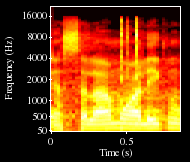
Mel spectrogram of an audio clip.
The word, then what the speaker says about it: السلام علیکم: السلام علیکم اور صلی اللہ علیہ وسلم کا صحیح تلفظ بتا دیں. السلام علیکم کا ہے السلام علیکم, جو آج کل لوگوں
